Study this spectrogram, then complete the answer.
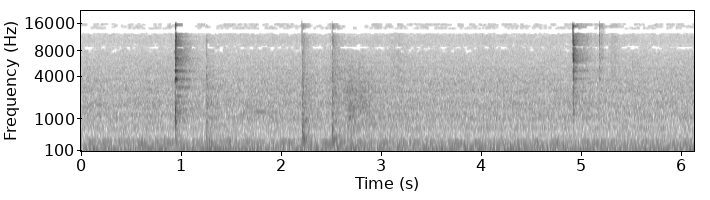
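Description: Metal tongs clink against a steel bowl.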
